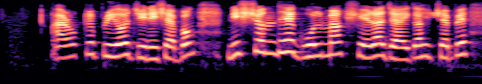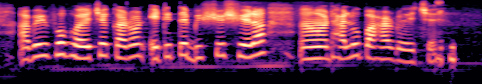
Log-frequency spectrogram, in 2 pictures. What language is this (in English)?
Bangla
